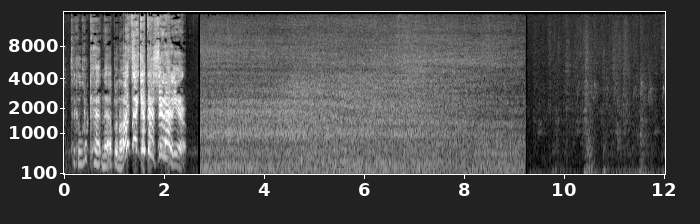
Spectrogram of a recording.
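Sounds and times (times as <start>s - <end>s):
beach ambience rush: 2.7s - 9.2s.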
